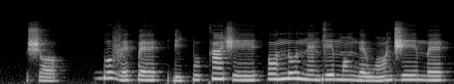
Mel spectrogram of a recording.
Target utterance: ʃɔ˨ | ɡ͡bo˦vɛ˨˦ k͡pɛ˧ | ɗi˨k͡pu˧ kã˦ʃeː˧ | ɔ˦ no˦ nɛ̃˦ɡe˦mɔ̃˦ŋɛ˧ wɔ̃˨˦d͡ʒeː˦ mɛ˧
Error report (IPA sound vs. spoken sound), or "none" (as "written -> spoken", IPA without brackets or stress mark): none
